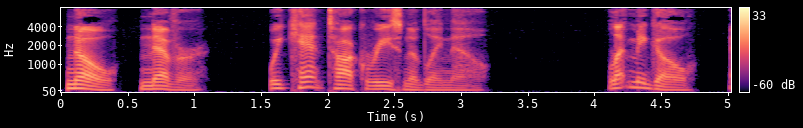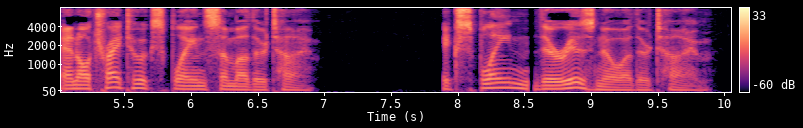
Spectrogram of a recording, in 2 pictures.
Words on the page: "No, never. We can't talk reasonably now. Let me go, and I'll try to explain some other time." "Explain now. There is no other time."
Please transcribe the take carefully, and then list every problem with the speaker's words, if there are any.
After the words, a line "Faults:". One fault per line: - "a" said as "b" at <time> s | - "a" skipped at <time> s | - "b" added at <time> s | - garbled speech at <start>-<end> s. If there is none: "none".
"No, never. We can't talk reasonably now. Let me go, and I'll try to explain some other time." "Explain. There is no other time."
Faults:
- "now" skipped at 8.5 s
